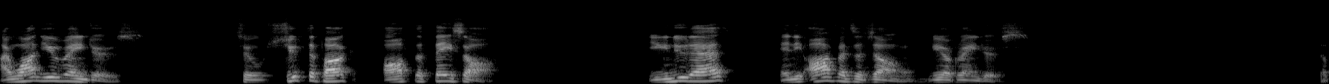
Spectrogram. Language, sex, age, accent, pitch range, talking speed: English, male, 30-49, American, 120-175 Hz, 105 wpm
